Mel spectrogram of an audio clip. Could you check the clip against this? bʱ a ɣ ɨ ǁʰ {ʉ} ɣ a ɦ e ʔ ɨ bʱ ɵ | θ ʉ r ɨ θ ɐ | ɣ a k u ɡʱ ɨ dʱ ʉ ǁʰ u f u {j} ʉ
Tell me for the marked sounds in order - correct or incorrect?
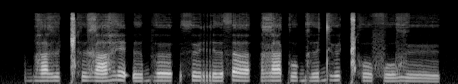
incorrect: ɨ, incorrect: ɣ

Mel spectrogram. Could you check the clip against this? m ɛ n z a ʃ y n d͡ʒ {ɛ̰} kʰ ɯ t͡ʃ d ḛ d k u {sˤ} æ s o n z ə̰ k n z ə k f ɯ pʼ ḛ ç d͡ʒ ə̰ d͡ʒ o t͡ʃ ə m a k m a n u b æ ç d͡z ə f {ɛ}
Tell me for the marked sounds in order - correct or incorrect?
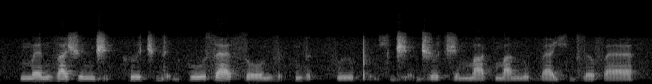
incorrect: ə̰, incorrect: s, incorrect: æ

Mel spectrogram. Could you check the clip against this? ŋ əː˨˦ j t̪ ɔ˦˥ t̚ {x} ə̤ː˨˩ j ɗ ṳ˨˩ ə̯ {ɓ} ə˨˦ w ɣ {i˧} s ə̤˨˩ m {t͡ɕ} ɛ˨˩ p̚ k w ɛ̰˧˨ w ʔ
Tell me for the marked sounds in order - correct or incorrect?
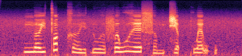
correct, incorrect: f, incorrect: e˧, correct

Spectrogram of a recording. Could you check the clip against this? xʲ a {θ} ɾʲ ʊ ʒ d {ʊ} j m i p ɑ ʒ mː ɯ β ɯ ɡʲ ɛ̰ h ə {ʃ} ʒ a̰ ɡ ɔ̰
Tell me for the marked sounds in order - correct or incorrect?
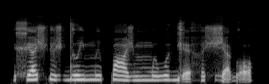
incorrect: ʃ, incorrect: ɯ, correct

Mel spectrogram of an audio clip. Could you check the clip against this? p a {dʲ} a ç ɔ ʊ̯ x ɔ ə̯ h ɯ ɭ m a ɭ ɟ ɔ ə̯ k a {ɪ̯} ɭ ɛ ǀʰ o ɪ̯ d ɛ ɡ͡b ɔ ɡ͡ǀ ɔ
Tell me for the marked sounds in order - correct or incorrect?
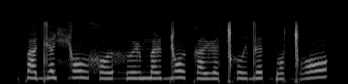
correct, correct

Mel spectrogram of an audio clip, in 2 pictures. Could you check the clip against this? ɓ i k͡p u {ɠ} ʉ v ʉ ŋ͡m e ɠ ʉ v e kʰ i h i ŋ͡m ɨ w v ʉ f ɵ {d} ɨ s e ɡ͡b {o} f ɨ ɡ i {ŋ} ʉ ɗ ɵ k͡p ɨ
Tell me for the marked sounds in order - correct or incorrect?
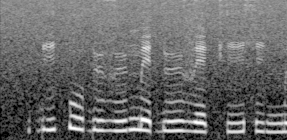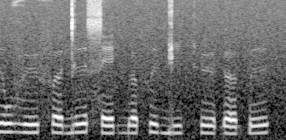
correct, correct, incorrect: ɵ, incorrect: kʰ

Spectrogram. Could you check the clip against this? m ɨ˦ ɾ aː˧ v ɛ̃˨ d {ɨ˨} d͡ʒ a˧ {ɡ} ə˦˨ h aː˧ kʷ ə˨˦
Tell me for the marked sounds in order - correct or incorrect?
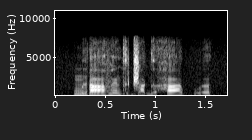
correct, correct

